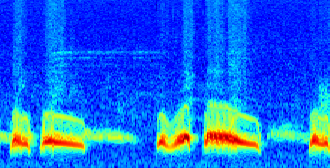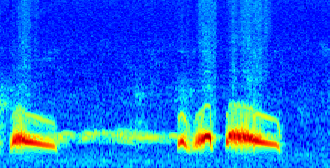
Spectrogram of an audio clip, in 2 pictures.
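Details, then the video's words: Spotted dove song for stimulating freshly caught doves to coo; four deep phrases, each a hooked double note followed by a longer descending coo, with quiet cooing between. "tiếng chim gáy dùng tập chim bổi mới hiệu quả/ tiếng gáy kích bổi gáy ngay"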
